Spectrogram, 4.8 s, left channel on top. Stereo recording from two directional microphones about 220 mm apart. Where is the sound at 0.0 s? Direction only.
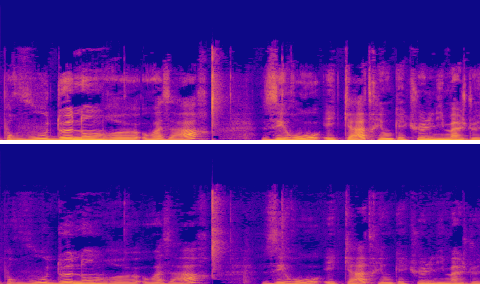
50° left (ahead or behind).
